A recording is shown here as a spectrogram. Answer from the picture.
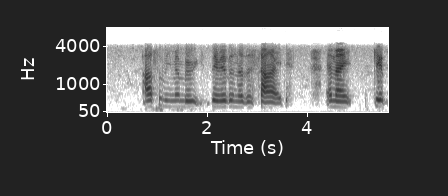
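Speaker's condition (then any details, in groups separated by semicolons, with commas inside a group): Cerebral palsy, mild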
